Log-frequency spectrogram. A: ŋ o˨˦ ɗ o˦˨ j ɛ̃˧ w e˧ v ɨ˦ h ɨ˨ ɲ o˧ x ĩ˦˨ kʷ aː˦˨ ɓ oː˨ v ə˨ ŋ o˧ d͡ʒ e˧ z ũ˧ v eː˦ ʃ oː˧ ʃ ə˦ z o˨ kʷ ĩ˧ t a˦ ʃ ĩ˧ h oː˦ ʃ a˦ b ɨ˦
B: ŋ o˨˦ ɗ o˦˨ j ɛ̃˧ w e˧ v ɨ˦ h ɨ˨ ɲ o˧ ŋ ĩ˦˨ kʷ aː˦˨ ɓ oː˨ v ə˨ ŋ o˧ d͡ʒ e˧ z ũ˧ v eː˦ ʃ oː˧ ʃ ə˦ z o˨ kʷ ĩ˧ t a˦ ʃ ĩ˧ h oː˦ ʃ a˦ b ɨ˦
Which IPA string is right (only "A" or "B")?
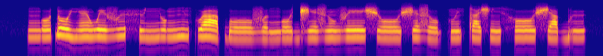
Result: B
